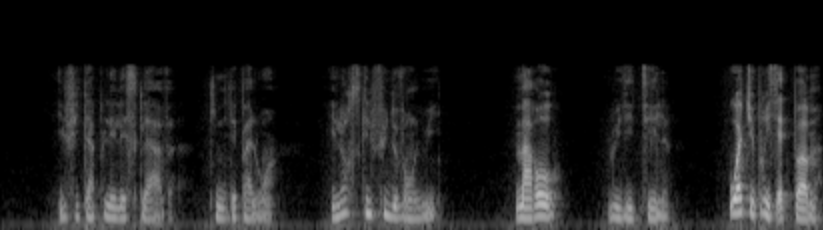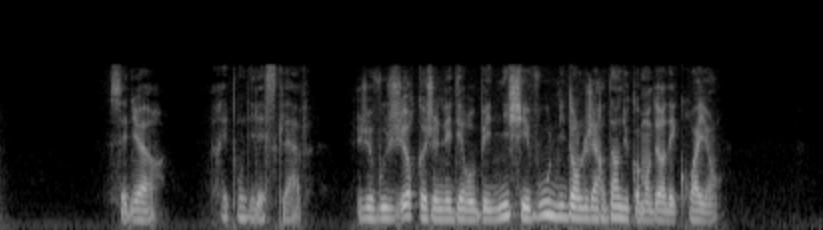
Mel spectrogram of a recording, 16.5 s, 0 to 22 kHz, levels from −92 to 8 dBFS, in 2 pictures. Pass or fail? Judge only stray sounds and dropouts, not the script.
pass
